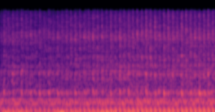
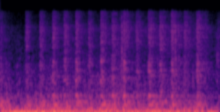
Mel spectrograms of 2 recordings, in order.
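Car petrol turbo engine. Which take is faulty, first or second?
second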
